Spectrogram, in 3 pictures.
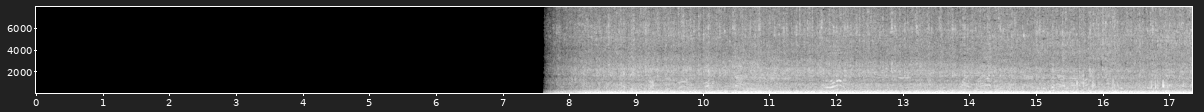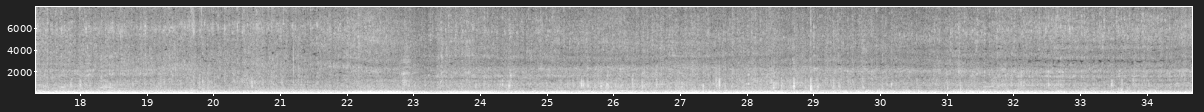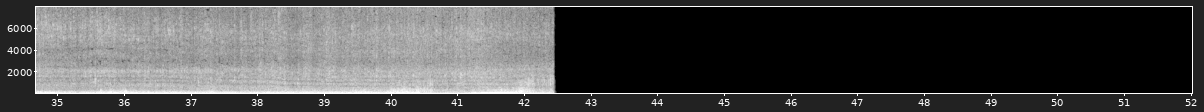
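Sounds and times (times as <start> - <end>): car engine idling: 7.6 - 42.4.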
